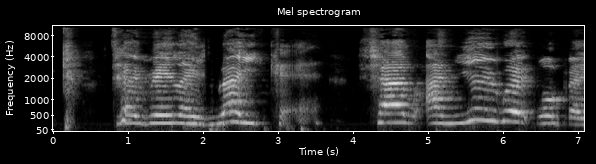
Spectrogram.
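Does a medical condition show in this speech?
Yes: cerebral palsy; slow muscles, affects legs; slow speech.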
